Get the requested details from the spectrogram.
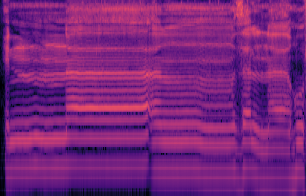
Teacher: انا پہ غنہ کرنا ہے، انزلنا اس کے نون پہ بھی غنہ کرنا ہے، اور انا میں مد ہے، اس کو کھینچ کے پڑھنا۔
